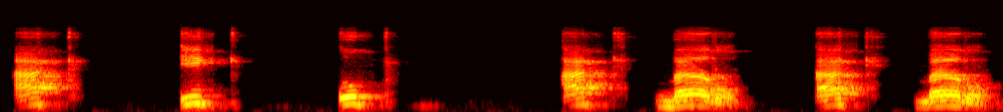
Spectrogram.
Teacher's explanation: Bunyinya keluar dari pangkal lidah. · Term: kaf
